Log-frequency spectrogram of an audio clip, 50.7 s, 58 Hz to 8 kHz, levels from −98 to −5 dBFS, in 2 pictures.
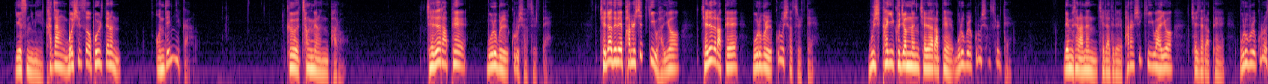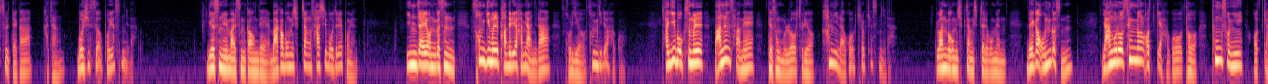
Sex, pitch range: male, 120-180 Hz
